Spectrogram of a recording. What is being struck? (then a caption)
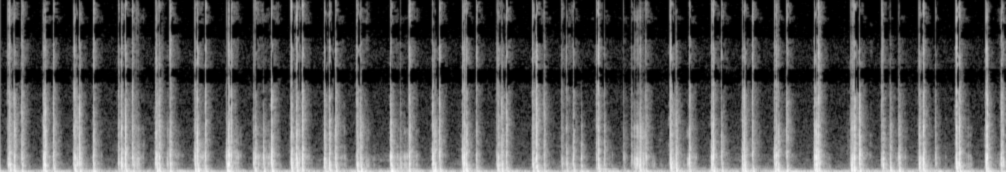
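Plastic calculator casing. Fingertips tap on the textured back panel of a black hard plastic calculator lying face down, its casing hollow. About fifty short, dry, hollow clicks come in a quick, uneven rhythm, each dying almost instantly over a faint steady low hum.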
